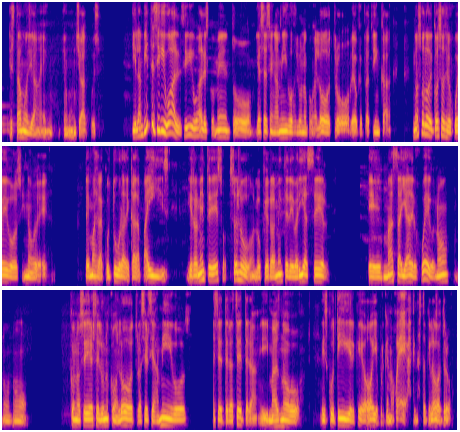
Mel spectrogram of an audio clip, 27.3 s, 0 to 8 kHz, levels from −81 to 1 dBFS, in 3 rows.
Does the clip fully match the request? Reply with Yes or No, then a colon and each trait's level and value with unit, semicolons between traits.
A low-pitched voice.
Yes: low, 125 Hz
